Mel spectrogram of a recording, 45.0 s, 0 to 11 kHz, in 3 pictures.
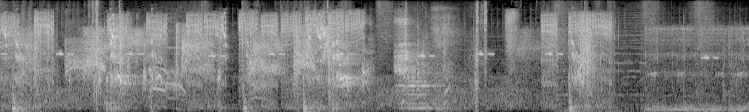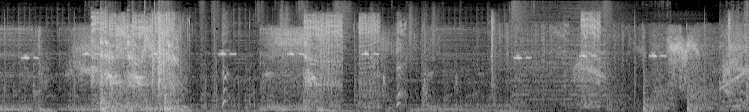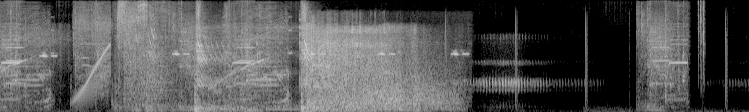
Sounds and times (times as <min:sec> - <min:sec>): Music: 0:00.1 - 0:31.1.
